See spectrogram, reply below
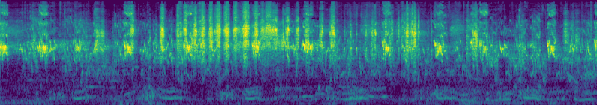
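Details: White budgerigars chattering together: dense, continuous high twittering and warbling with quick chirps and squeaks overlapping throughout, and a low wavering cooing murmur underneath.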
